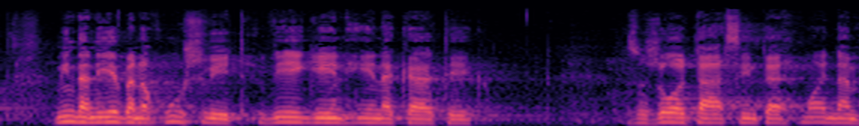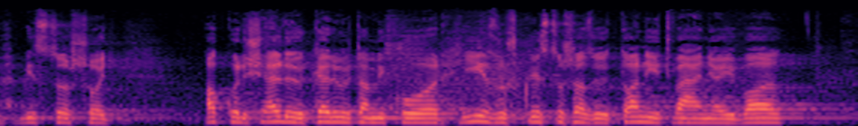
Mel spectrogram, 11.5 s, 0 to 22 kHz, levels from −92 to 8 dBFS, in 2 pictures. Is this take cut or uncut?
uncut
